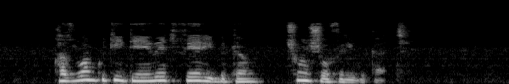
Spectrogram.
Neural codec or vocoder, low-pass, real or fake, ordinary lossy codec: none; 7.2 kHz; real; Opus, 64 kbps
